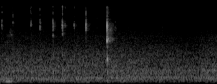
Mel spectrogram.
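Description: Computer keyboard typing: a quick run of keystrokes, then one louder keystroke about a second in.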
